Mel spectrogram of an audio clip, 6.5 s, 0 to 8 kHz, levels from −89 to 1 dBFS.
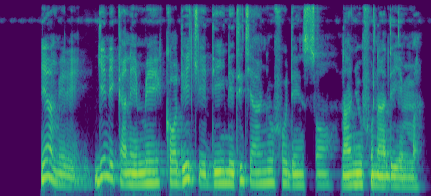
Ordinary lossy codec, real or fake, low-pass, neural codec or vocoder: none; real; 7.2 kHz; none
